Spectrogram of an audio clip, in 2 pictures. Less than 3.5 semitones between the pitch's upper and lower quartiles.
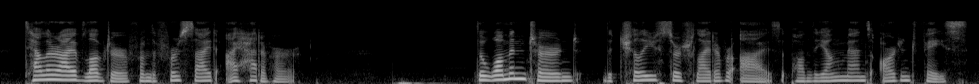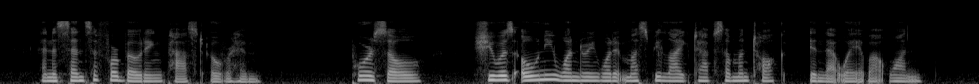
No: average, 3.8 semitones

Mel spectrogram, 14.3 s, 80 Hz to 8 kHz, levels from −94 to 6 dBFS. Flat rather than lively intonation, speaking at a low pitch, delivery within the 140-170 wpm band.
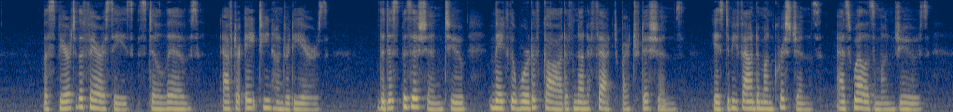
No: narrow, 2.3 semitones; medium, 175 Hz; average, 150 wpm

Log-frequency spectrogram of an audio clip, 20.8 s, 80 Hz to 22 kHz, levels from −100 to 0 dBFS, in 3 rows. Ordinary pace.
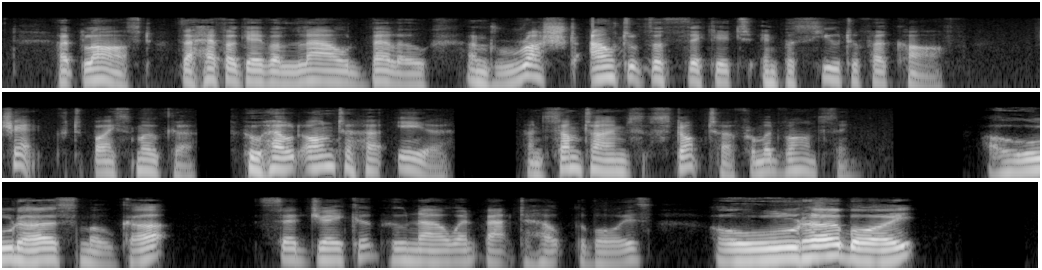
Yes: average, 145 wpm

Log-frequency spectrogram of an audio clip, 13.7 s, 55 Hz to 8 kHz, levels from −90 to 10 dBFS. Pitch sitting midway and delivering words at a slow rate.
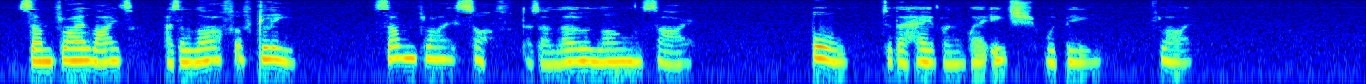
No: high, 210 Hz; slow, 110 wpm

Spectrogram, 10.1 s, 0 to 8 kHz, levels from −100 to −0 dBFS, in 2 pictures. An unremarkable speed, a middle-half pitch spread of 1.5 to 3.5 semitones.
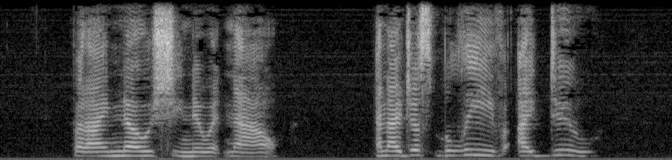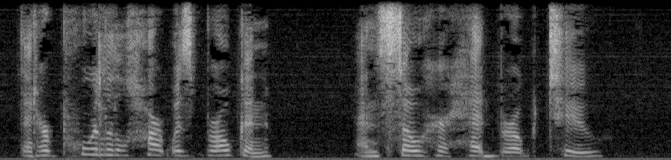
Yes: average, 160 wpm; narrow, 2.5 semitones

